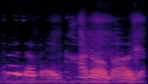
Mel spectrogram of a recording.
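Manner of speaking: affectionate coo. Real, not acted. Repeats fond phrase aloud.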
